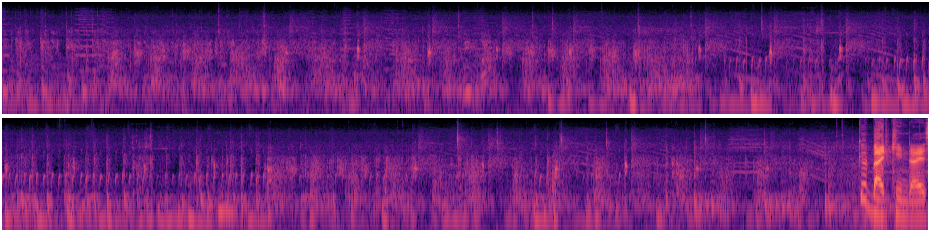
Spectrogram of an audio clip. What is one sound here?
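Game music plays with a bouncy brass band.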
